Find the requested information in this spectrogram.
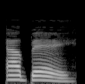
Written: abbé

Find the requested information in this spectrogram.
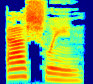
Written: ashleen

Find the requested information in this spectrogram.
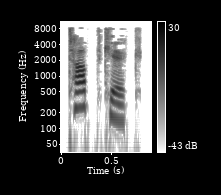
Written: topkick

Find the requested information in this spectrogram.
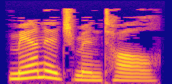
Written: managemental

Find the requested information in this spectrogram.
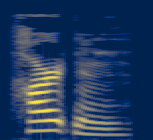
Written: harten

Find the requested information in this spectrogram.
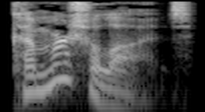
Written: commercialize

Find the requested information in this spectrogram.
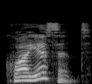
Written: quiescent

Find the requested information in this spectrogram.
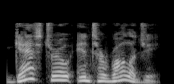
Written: gastroenterology

